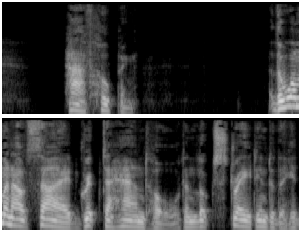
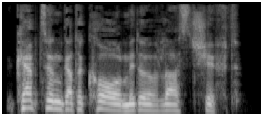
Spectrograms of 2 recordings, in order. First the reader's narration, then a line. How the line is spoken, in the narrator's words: the woman said in a clipped accent that sounded European to Naomi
